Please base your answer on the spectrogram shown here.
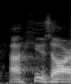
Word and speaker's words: Huizar: Eric Garcetti's right-hand man, Jose Huizar, I believe is how you pronounce his last name.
